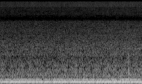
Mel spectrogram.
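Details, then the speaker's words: 2005 Ford F250 6.8L Triton V10 3-valve at 599,000 miles that won't accelerate: deep, slightly uneven idle with a shake from a misfire. Code P0354 points to the cylinder 4 ignition coil circuit. "whoa look at there 599 000 miles she definitely got a miss"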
